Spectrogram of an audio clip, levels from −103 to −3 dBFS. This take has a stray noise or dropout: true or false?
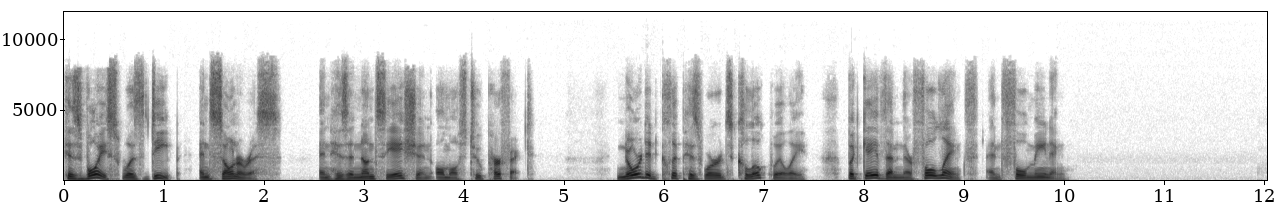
false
